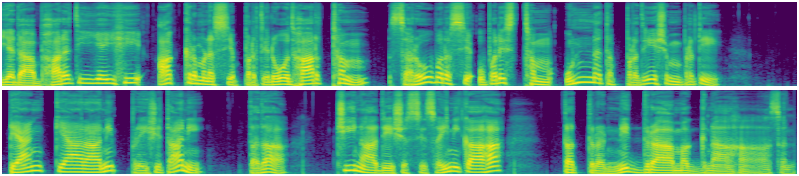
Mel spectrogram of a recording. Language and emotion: Sanskrit, surprised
